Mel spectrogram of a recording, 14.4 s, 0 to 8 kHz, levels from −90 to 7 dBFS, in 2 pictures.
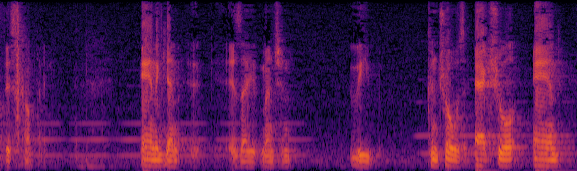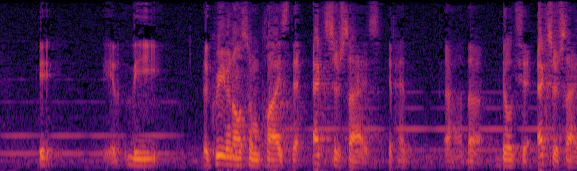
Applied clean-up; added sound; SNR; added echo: none; Organ; 19 dB; none.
